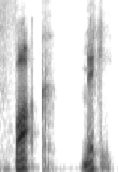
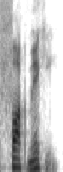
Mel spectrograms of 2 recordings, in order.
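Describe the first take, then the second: First: A short pause separates the two words, in awe. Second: The words run together as an insult.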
